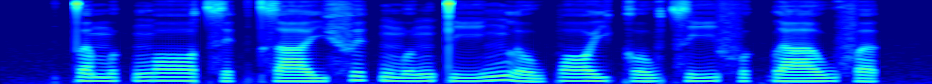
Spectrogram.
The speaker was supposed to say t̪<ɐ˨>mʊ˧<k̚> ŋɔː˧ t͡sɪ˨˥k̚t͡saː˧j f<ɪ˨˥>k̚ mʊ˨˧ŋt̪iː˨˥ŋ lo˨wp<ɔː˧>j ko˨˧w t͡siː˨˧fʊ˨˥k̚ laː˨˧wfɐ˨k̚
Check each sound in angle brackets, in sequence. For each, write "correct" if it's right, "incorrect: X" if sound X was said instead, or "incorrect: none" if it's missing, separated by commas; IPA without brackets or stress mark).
incorrect: ɐ˧, correct, incorrect: ɪ˥, correct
